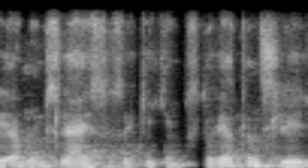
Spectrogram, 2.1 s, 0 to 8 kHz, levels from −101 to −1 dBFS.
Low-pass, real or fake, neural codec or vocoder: 7.2 kHz; real; none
